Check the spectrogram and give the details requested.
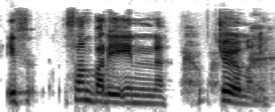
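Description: A woman in her forties with a Finnish accent, interviewing a guest over a video call with halting, searching English. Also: mid-range voice, expressive, a little mellow. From Finland. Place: indoors at home, video call. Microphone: earphone mic on a video call.

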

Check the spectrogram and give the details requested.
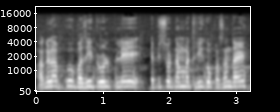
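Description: Male gaming host, high pitch, casual commentary, repeated phrases, engine noise behind the voice. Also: steady tone, moderate pace, sharp tone. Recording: noisy, vehicle engine sound behind voice.

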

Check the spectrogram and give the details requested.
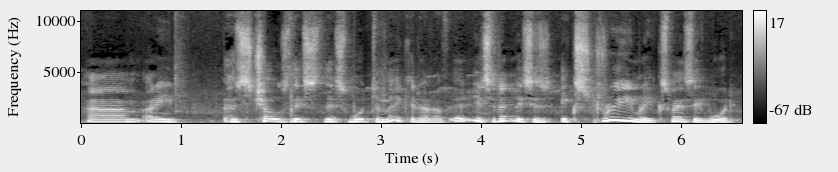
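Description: An older man giving a casual update from his home workshop, talking slowly with lots of ums and restarts while holding the camera. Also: sits high, lively intonation, a little mellow, slightly rough. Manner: slow, rambling, many fillers. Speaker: workshop video maker.

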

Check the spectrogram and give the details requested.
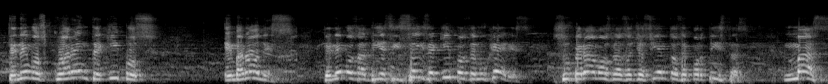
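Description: Very high-pitched Ecuadorian man making a speech. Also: slight background noise. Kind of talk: public speech. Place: outdoor sports ground.

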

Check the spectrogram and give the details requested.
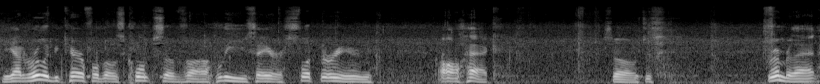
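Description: A chatty man talks into his phone while hiking on a wooded trail outdoors. His voice is of middling pitch, and he is sometimes winded from the climb. Faint wind and running water sit behind him. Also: moderate pace, long pauses, dark tone, rough recording. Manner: chatty, narrating while walking. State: out of breath at times. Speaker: hiker vlogger. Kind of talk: casual trail vlog. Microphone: handheld phone. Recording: faint wind and stream noise.

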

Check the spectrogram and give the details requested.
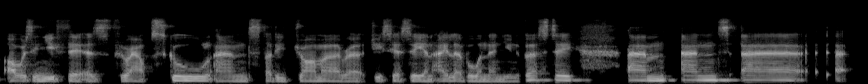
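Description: A man in his forties talking casually as an interview guest, halting and often interrupting himself. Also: deep voice, bright, forceful tone. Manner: halting, self-interrupting, informal. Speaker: guest, playwright.

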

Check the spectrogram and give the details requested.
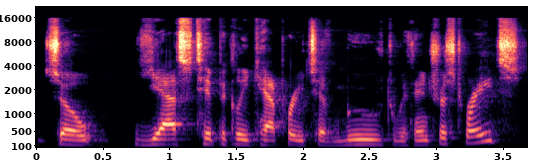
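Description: A man in his forties, a guest in a studio interview, explaining at length with frequent restarts, on a lapel mic in a TV studio. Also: mid-range voice. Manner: halting restarts, then steady explanation. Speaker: guest, retail property developer. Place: TV studio set.

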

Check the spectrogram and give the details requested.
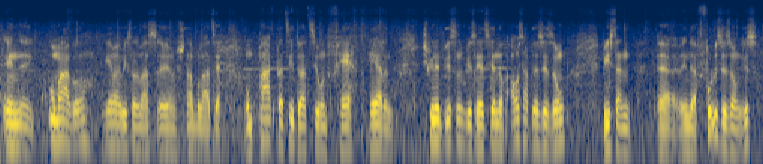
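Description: A man's voice: lowish voice, a little fast. A man in his thirties narrating a casual travel vlog outdoors, talking into an action camera at arm's length and mixing in English words. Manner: chatty, mixes in English words. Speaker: travel vlogger. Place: outdoors in old town streets. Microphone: action camera held at arm's length. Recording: noisy outdoor street ambience.

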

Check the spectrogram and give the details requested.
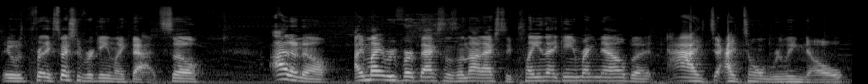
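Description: A man's voice: on the high side, moderate pace, sharp tone, faint music behind. A man giving casual, rambling gameplay commentary as the host, self-deprecating and given to mild swearing. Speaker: gaming video host.

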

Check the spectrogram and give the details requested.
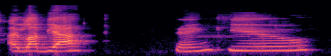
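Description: Female streamer, twenties, bright forceful higher voice, casual video-call chat. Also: steady tone, slow. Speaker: livestream co-host.

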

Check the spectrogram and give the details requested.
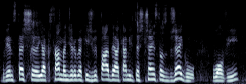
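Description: A man's voice: high voice, moderate pace, a little mellow. A man in his thirties hosting a casual fishing vlog from a small boat, chatting to his friend and talking straight to viewers with lots of fillers. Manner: chatty, addresses viewers directly, many fillers. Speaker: fishing channel host. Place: small boat on a lake outdoors. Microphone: action camera on the boat.

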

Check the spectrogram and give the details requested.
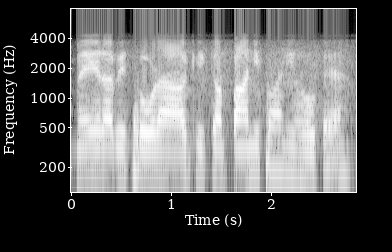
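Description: A man's voice: a little high, little pitch movement, a little slow. Man asking questions over a thin phone line. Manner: insistent, repeated short questions. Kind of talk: casual phone conversation. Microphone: phone call. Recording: tinny phone call with faint noise.

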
